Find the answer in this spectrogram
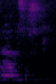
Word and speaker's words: Francúzsky: Francúzsky.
